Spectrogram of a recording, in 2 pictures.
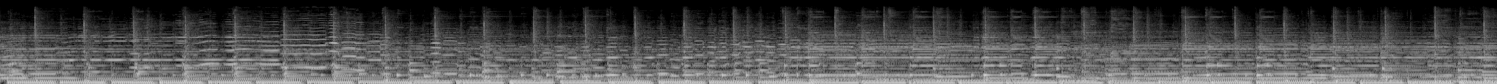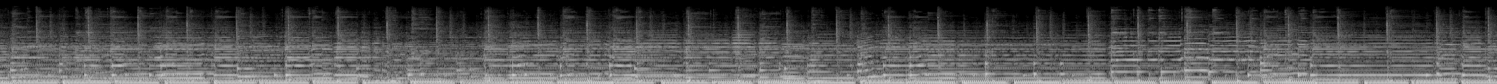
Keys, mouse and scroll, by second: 0.1 ctrl+v, 1.1 click, 1.6 click, 3.0 click, 4.2 scroll down 2, 4.6-6.5 middle drag, 8.2 click, 11.2 click, 12.2 click, 13.2 click, 14.4 click, 15.8-17.9 typing, 19.0 click, 19.4 click, 22.5 click, 23.6 click, 24.9 click, 26.7 click.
